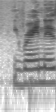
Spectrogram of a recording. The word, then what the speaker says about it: Urania: I hear each syllable butchered by a friend in the hallway. And when I was younger, Urania. It became exhausting having to correct them so many times when it seemed so simple to me. For all the mispronunciations, Urania is my name.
